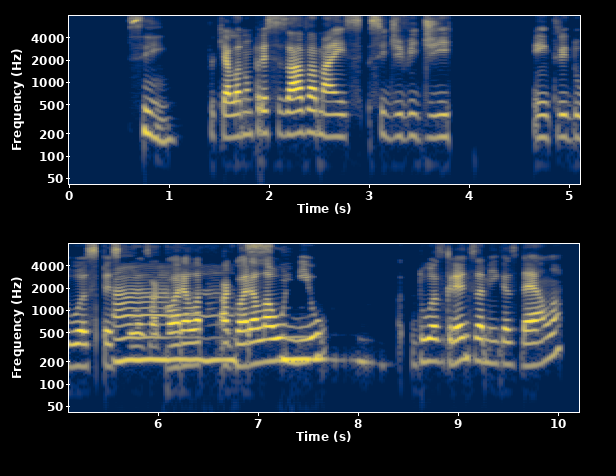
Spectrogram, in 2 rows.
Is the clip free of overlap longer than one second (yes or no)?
no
